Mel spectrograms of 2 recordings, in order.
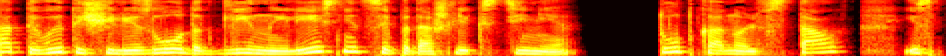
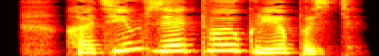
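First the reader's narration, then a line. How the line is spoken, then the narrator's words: Laughing. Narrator (Russian): Каноль засмеялся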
